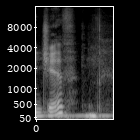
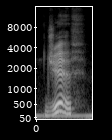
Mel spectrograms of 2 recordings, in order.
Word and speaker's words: GIF: out and tell them that the way I pronounce GIF is what the Creator calls it gif and not GIF you know so who's right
